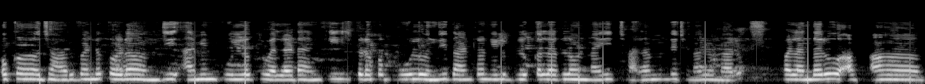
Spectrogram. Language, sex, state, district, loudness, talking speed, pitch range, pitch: Telugu, female, Andhra Pradesh, Guntur, -13 LUFS, 150 wpm, 215-235 Hz, 230 Hz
